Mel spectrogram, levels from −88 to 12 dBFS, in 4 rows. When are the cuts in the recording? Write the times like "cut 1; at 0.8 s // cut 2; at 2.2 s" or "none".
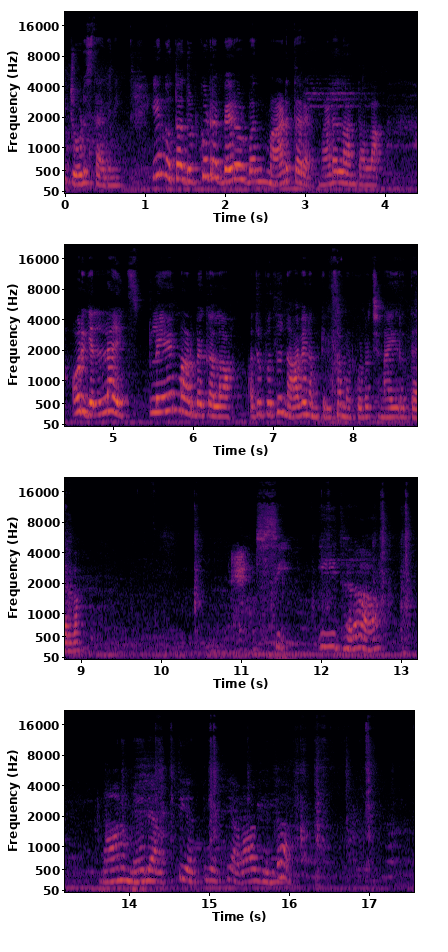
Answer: none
